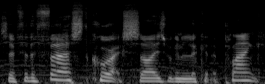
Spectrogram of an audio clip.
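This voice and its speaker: Background music behind a man's voice, a medium tempo and typical pitch movement. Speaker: PE teacher. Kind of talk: exercise tutorial narration.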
